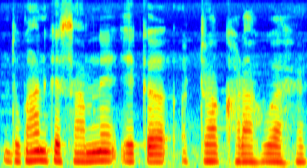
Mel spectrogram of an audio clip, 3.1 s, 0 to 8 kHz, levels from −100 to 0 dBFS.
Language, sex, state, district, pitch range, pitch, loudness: Hindi, male, Jharkhand, Palamu, 135-150 Hz, 145 Hz, -16 LUFS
